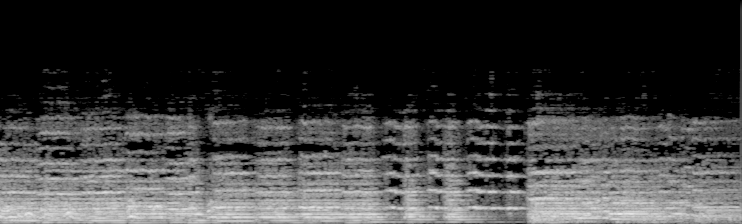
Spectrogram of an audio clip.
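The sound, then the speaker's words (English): A leashed hound barks and yelps excitedly in a steady, repeated run of loud calls, with eager whining bays mixed in, following a scent it was given from a pair of gloves. “And give the hound a whiff and see if he can get a scent and follow it.”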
